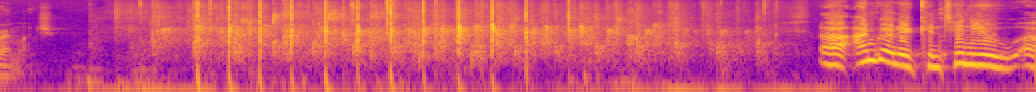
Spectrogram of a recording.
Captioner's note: applause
